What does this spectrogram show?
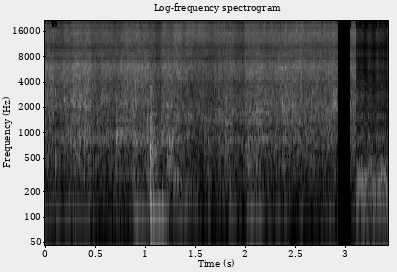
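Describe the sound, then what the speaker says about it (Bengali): Rohu fish head frying in hot oil in a home kitchen, a steady broadband sizzle close by with a few soft stirring knocks, continuous and loud throughout, ending with a brief cutoff near the end; no talking. "মাখিয়ে মাথাটাকে ভেজে নিব আগে।"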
